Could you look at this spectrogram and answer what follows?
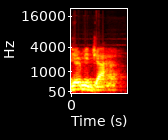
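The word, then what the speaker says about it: Yirmeyahu: Essa pronunciação Jeremias não existe em Israel. A pronunciação seria Jermijah, nossa forma mais curta,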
